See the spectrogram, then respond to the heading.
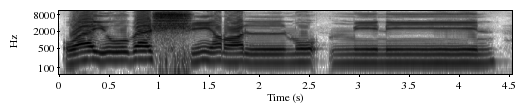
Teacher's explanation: Wa yubashshiral, langsung ke lam, ini alif lam qamariyah, atau yaitu alif dan lam yang disertai dengan lam berharokat sukun, yang mana alifnya tidak dibaca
